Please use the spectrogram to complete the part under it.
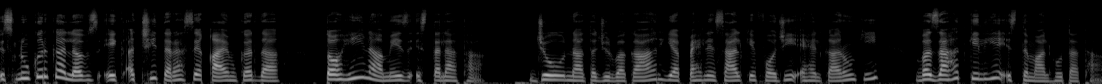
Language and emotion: Urdu, neutral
